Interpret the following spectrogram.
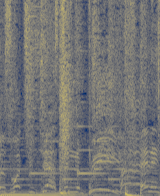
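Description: Hip-hop backing track with rapping: a beat with deep bass-drum strokes that drop in pitch, under a rapped vocal that starts a new line near the end.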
